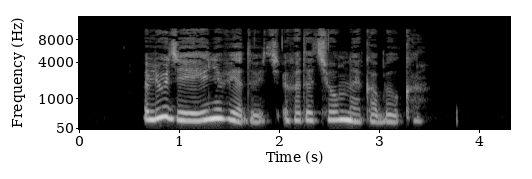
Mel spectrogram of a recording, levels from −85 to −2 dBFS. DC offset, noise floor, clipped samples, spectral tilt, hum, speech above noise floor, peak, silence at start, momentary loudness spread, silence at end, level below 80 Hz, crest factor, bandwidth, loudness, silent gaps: under 0.1%; -80 dBFS; under 0.1%; -4 dB/octave; none; 52 dB; -12 dBFS; 0.65 s; 12 LU; 0.9 s; -82 dBFS; 16 dB; 11.5 kHz; -28 LUFS; none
